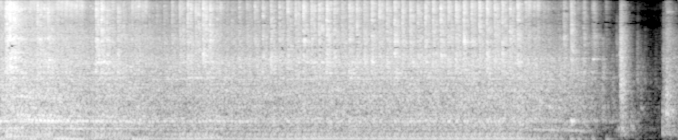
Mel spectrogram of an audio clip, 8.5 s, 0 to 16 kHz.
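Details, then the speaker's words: Kawasaki FH580V V-twin on a Scag Freedom Z mower after a new carburetor was fitted and a forgotten wire reconnected. Nice slow, steady, even idle with no stumbling before shutoff; the repair succeeded. "Okay, I think we'll call that successful."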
